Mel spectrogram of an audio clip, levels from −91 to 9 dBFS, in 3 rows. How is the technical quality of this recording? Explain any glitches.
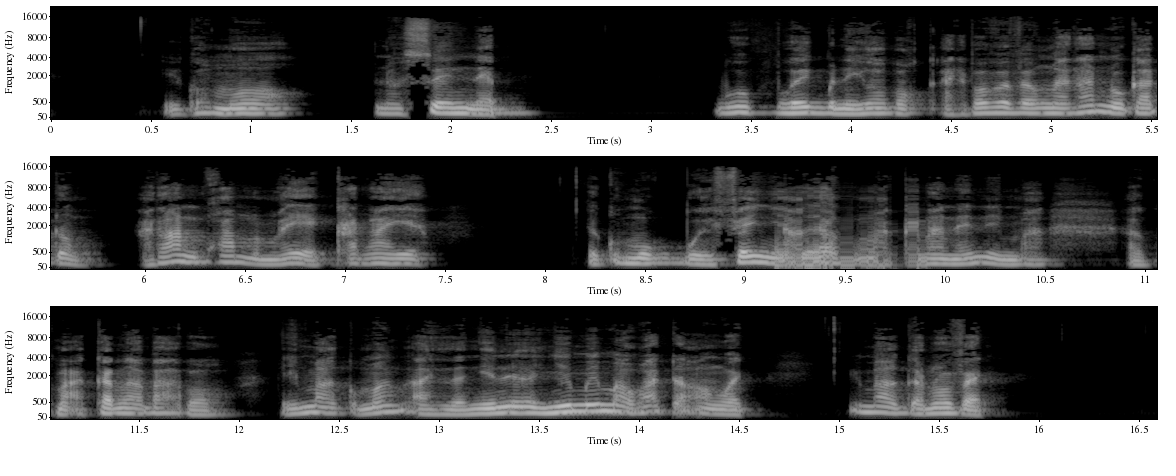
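One glitch stands out. Robotic sound from repeated short buffers occurs from 9.15 to 9.94 s. Audio likely arrives too seldom, so about 10 ms gets replayed over roughly half the stretch, imposing a fixed 100 Hz pitch: a rigid, metallic buzz loosely following the speech.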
